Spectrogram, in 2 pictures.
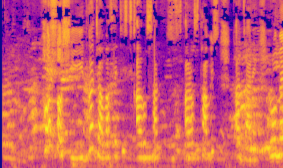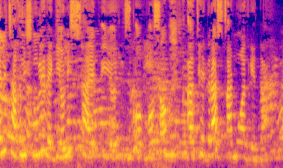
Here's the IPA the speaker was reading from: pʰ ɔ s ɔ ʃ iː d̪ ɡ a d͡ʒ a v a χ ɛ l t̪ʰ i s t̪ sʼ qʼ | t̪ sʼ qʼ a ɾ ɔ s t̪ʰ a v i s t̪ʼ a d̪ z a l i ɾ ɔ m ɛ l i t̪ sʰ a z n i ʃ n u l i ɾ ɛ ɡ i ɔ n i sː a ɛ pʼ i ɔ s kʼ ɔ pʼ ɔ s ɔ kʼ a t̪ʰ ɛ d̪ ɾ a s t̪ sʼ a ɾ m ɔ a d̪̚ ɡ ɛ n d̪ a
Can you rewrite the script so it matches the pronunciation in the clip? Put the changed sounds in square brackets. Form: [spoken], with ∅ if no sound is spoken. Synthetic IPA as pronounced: pʰ ɔ s ɔ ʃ iː d̪ ɡ a d͡ʒ a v a χ ɛ [∅] t̪ʰ i s t̪ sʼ qʼ | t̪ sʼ qʼ a ɾ ɔ s t̪ʰ a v i s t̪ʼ a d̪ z a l i ɾ ɔ m ɛ l i t̪ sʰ a [ʁ] n i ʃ n u l i ɾ ɛ ɡ i ɔ n i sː a ɛ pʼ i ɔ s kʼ ɔ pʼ ɔ s ɔ kʼ a t̪ʰ ɛ d̪ ɾ a s t̪ sʼ a ɾ m ɔ a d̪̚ ɡ ɛ n d̪ a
